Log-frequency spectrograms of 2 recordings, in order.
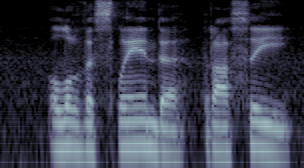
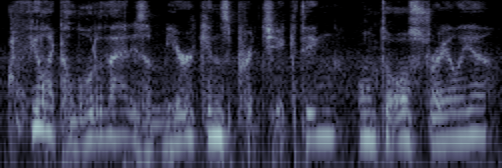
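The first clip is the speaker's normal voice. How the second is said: whispered aside; 5 semitones higher, 4 dB quieter than usual. Acted. Conspiratorial aside about Americans.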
